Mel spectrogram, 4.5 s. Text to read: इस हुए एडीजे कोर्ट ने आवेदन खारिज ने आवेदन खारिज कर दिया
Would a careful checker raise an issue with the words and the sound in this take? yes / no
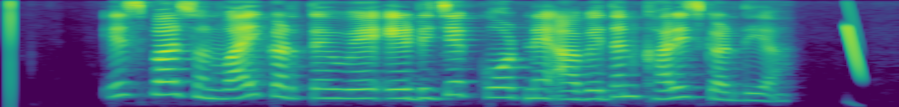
yes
